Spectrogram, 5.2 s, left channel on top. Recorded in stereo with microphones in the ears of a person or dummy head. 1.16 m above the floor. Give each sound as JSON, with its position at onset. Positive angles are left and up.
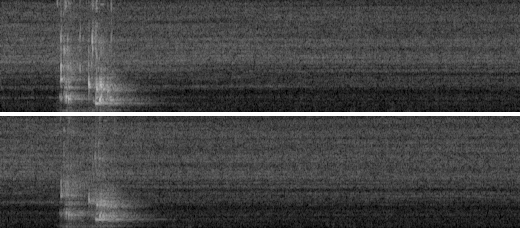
{"t": 0.6, "sound": "dripping", "side_deg": 60, "distance_m": 1.8}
